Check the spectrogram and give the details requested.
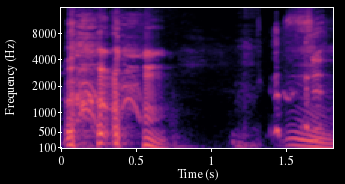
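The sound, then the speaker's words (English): A person clears their throat in two rough, voiced bursts separated by a brief pause, loud and raspy against a quiet background. “Let me clear my throat.”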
